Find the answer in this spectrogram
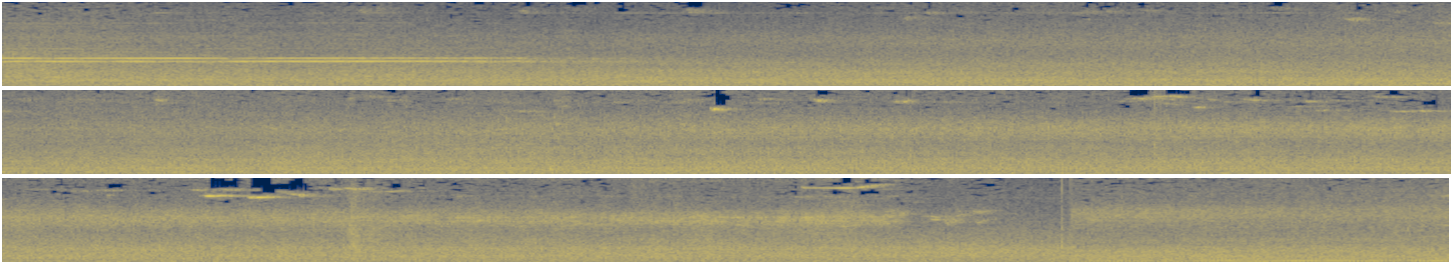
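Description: Docklands Light Railway train running with a steady rumble. A high steady tone sounds for the first two or three seconds. Near the end the electric motors' whine climbs in pitch and grows louder as the train accelerates.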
